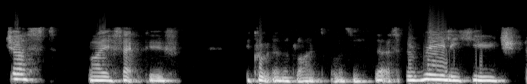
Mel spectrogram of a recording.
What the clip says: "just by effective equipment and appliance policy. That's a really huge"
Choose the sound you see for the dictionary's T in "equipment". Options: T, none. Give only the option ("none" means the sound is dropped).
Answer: none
